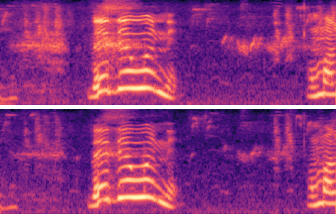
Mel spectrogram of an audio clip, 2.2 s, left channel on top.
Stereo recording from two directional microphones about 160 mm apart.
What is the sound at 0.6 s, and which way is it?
Speech, 55° right (ahead or behind).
